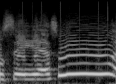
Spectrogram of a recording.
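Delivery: loud, high-pitched cheer.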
